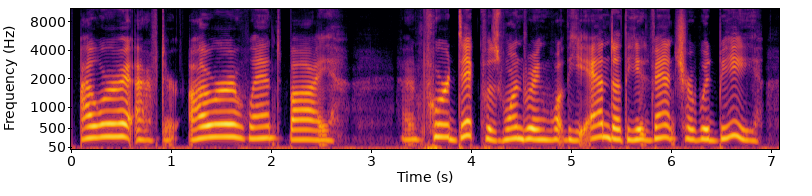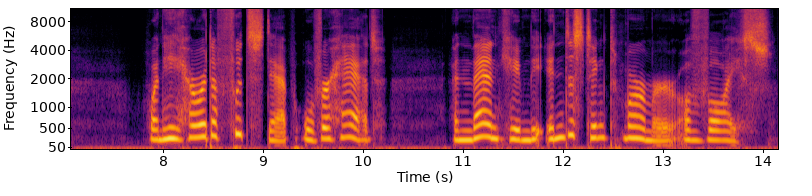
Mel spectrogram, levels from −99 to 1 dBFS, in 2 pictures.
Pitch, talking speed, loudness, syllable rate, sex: 250 Hz, 135 wpm, -16 LUFS, 4.0 syllables/s, female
